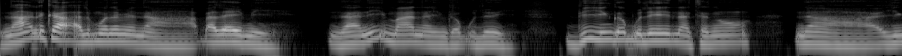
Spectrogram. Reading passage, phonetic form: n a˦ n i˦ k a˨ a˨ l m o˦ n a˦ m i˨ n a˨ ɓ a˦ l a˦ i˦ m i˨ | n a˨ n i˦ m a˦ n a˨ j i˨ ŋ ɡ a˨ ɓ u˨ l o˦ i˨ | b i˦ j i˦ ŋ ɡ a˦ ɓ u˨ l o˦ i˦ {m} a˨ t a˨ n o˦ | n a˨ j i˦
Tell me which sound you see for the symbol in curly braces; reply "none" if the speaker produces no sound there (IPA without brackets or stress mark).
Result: n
